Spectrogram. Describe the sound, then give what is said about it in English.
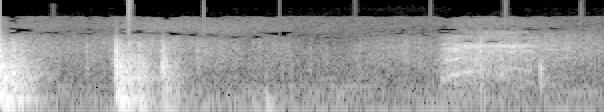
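A garage door is hauled open: a couple of heavy wooden clunks and rattles, then a brief rolling, scraping rumble as it slides up. No voices. “A moment later, you slip quietly out the back door, hurry to the garage, and lift the door.”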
